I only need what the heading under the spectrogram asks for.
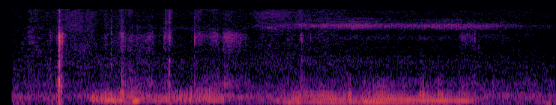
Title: The snoring dog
